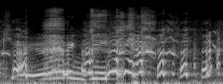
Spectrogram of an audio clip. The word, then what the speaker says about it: Kirungi: But then, hey, Kirungi. You're pronouncing it, I like it. Kirungi.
